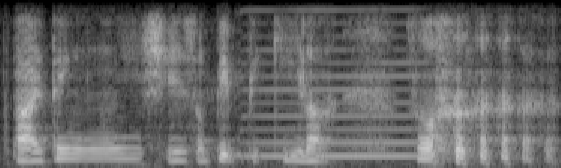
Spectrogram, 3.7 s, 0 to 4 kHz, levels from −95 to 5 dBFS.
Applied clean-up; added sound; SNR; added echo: none; Bowed string instrument; 11 dB; reverberation time 0.4 s.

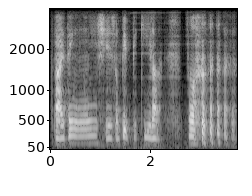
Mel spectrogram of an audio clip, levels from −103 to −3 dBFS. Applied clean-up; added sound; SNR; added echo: neural separator model SepFormer DNS4.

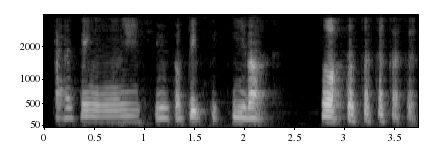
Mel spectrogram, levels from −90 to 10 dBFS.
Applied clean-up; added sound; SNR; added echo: neural mask model DeepFilterNet 3.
